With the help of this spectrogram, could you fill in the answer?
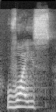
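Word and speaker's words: voice: वी का व और यहां पर लास्ट में ई आएगा तो उसको हम प्रोनाउंस नहीं करेंगे वॉइस वॉइस वॉइस का मतलब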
